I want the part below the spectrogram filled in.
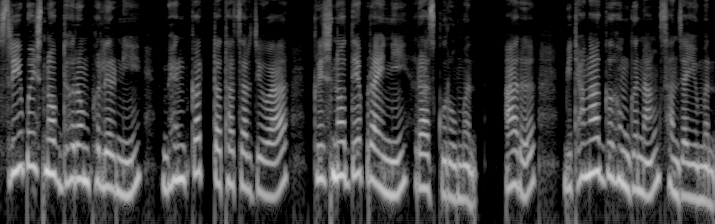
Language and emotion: Bodo, neutral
